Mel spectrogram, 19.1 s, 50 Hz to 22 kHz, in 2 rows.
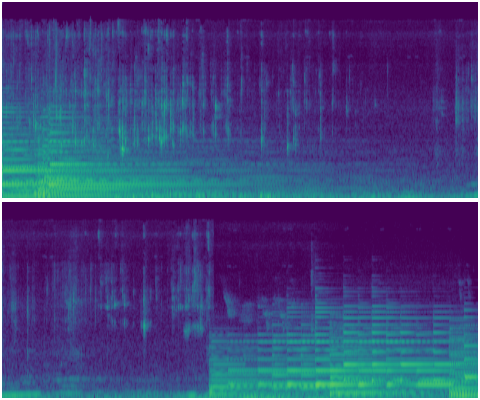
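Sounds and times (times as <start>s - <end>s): liquid pouring and splashing: 0.0s - 7.9s, 8.5s - 13.8s.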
